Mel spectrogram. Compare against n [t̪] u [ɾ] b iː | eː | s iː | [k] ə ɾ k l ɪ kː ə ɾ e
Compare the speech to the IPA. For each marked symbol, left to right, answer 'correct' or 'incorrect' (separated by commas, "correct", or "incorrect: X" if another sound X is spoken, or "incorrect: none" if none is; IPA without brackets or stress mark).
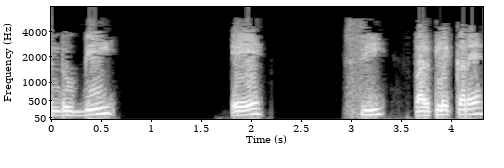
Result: incorrect: d̪, incorrect: none, incorrect: p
